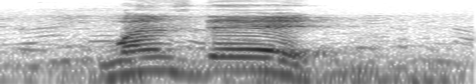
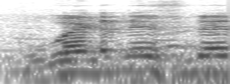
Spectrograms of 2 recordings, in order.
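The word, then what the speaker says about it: Wednesday: वेनेसडे। वेडनेसडे नहीं पढ़ा जाता है। स्पेलिंग याद कर लो। वेयर द नेक्स्ट डे लेकिन पढ़ा जाता है वंस बीच के शब्द गायब हो जाते हैं।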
